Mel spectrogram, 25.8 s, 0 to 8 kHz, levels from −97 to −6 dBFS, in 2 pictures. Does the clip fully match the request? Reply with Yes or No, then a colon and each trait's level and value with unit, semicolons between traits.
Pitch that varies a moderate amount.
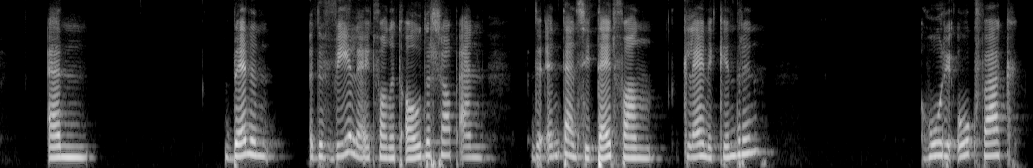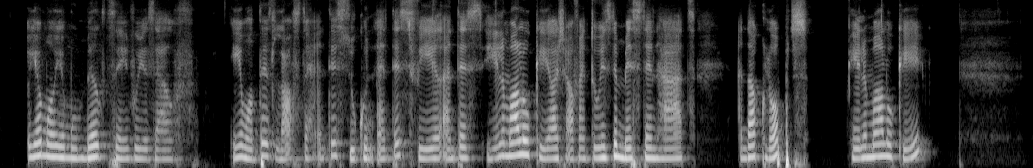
Yes: average, 3.3 semitones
